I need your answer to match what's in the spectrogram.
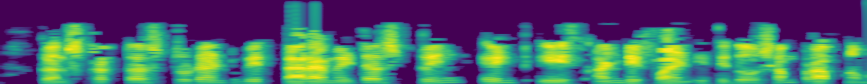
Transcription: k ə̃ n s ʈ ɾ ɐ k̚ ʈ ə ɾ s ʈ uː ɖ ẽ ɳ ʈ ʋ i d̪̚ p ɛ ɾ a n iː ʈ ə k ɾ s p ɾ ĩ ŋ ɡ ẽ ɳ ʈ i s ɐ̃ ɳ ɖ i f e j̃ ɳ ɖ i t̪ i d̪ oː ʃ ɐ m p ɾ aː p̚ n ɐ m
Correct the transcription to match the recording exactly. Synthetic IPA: k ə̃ n s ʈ ɾ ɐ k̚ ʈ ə ɾ s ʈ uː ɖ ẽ ɳ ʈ ʋ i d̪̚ p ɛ ɾ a m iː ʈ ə ɾ s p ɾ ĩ ŋ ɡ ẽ ɳ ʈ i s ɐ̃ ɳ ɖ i f a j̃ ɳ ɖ i t̪ i d̪ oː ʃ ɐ m p ɾ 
